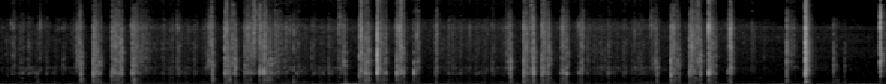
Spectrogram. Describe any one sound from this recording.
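Cards shuffle and riffle softly.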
